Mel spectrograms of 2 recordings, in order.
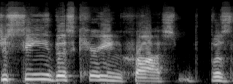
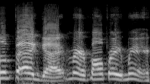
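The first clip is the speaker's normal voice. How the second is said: put-on 1920s gangster voice, much higher pitch; 5 semitones higher than usual. Discussing the voice he uses for every bad guy, doing a 1920s gangster voice. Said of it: "Every bad guy is just a nineteen twenties gangster to you".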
